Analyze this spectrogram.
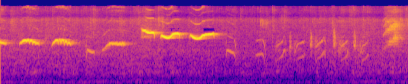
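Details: Loud ngeroll song of a caged spot-throated babbler, locally called wambi mini, kept a year in Bandung, Indonesia after import from China and Vietnam. Clear wavering whistles rise and fall, then give way to a quick scatter of sharp ticking notes.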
